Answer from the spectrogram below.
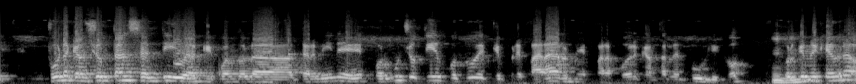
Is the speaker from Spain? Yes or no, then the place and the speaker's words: no; Santa Fe, Argentina; Yo nací en Santa Fe y me crié acá, todo. Escuela, mis amigos, mis amores, todo.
